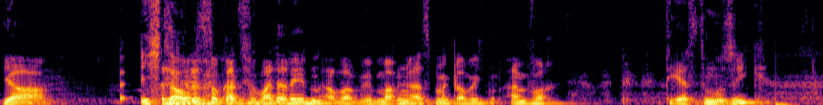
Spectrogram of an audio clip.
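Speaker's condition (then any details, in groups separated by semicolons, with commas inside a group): No condition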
